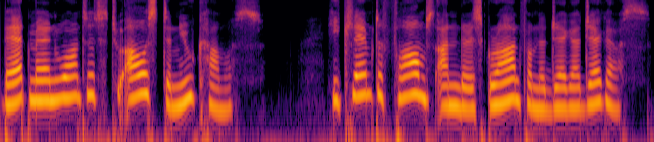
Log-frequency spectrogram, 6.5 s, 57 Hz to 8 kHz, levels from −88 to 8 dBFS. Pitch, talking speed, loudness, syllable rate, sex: 230 Hz, 155 wpm, -16 LUFS, 4.3 syllables/s, female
